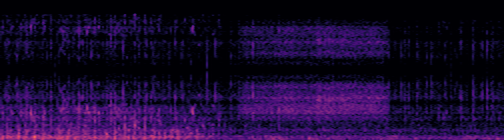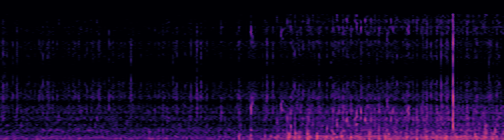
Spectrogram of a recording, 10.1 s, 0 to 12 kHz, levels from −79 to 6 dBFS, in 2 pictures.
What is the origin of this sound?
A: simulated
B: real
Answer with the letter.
B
